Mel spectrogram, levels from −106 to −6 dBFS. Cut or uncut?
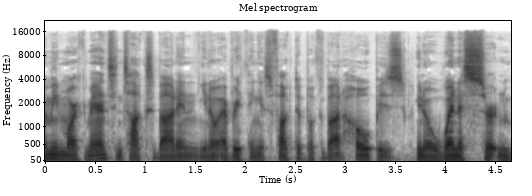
cut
